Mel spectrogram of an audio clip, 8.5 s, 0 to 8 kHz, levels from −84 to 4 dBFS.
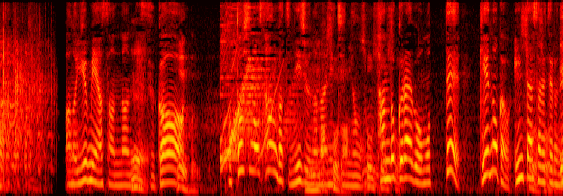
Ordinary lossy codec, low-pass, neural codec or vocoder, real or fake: none; none; none; real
